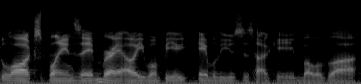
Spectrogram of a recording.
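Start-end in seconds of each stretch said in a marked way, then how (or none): none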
